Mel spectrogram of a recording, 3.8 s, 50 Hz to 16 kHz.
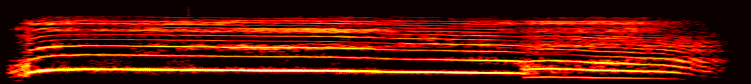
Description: wolf
howl2.ogg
